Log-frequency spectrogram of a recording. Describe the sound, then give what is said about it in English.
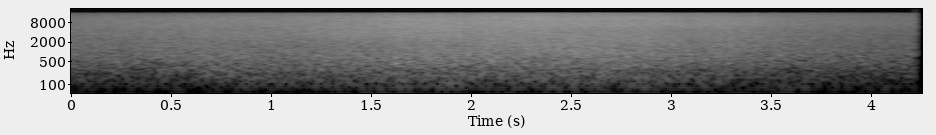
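Steady ocean surf washes in at Pacifica, a town just south of San Francisco, as a broad, hissing roar that swells gently toward the middle and eases off again, with no voices present. “But every time I saw that ocean and smelled the air and heard it, I felt better.”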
